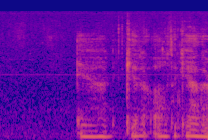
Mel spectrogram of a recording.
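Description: A woman's soft voice, speaking or murmuring, starting a little under a second in; the words are not made out.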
